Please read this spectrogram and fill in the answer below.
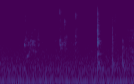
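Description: Near silence with a few faint clicks and taps of a paintbrush being worked in paint on a plastic palette and moved to a metal water can.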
